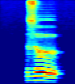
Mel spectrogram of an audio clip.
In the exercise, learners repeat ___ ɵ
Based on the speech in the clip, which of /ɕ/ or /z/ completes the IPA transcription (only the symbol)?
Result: z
